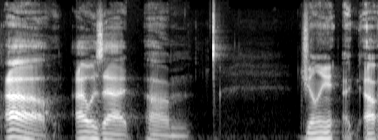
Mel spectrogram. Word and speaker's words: Gillian: I was at um Jillian I understand now it's it's Gillian well not I'm me saying I've been pronouncing the G with the soft J sound or whatever it's the whole GIF GIF um Gillian Welsh and David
